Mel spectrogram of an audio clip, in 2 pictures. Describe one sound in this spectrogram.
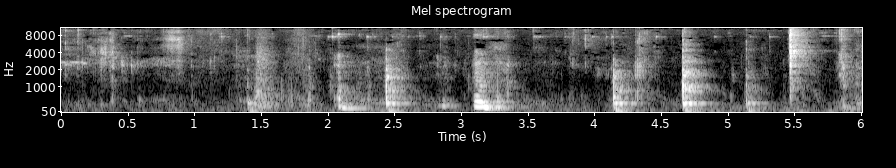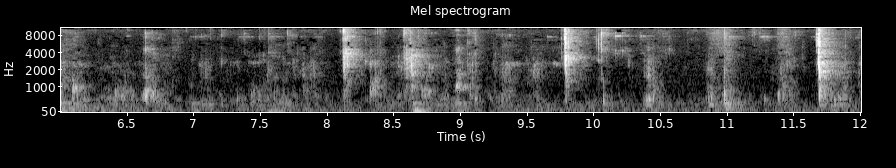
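A woman chews food with soft wet sounds close up.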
